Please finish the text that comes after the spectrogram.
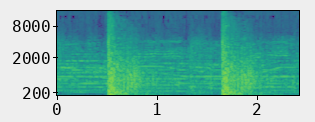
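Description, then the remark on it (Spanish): Two sharp rifle shots, fired by a hunter in a hunting area, ring out close by in a dense forest, about a second apart, each a loud crack followed by a brief rolling echo. No one speaks. “Saben que es una zona de cazadores, aunque no era época para ello quedan extrañados, pues ha sonado demasiado cerca.”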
